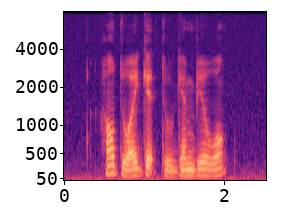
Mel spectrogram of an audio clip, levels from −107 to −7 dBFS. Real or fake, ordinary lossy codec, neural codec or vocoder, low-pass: real; none; none; none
